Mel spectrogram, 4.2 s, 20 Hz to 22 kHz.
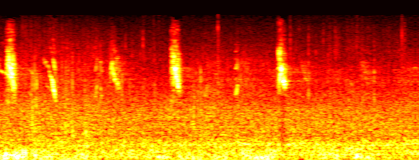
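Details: A few spaced, high chirps from sparrows coming to a post-mounted feeder at a Tenmangu shrine on 24 June 2023, with softer calls between and a low rumbling background.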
